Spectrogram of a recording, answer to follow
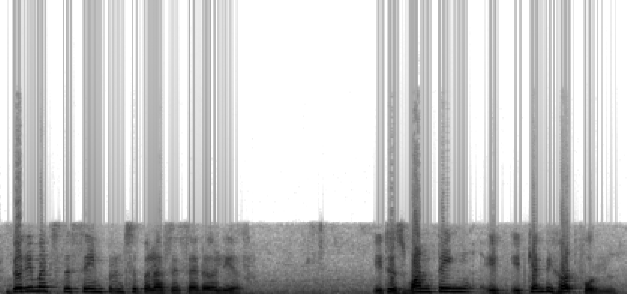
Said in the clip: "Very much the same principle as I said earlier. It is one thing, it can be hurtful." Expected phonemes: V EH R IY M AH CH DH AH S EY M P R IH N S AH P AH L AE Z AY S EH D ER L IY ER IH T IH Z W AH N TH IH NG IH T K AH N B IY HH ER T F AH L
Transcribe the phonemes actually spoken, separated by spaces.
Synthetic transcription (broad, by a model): V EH R IY M AH CH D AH S EY M P R IH N S AH P AH L AE Z AY S EH D ER L IY ER IH T IH Z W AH N T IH NG IH T K AH N B IY HH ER T F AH L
